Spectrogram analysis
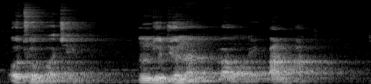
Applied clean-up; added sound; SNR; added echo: none; none; none; reverberation time 0.9 s.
